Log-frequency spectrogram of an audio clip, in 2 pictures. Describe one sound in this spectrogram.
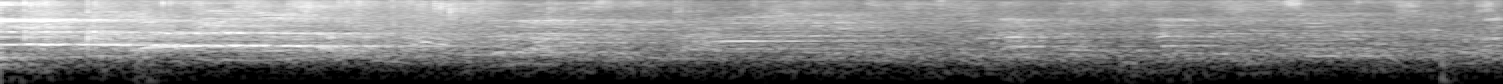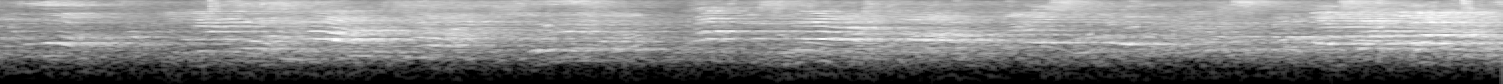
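A crowd of spectators shouts and chatters in a large echoing hall.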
